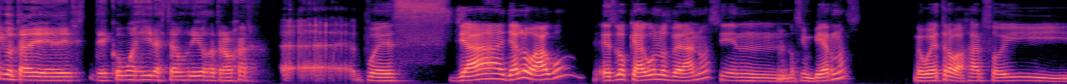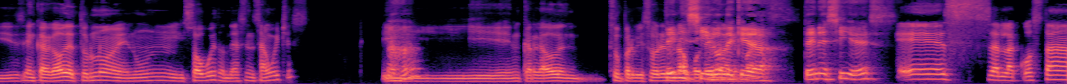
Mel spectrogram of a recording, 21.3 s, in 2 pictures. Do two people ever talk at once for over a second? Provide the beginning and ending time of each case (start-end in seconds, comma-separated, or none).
17.3-18.7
